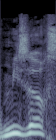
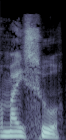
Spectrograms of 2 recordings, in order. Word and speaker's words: Mysore: Alors, Mysore, c'est en fait la prononciation française d'une graphie anglaise. Il faudrait dire Mysore.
